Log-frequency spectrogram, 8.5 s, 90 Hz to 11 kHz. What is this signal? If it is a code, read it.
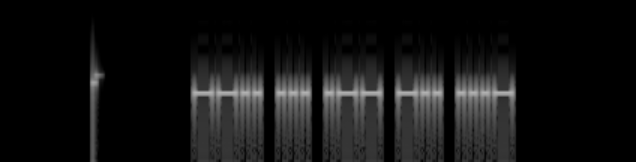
Morse code, heard as a keyed tone, about 15 wpm, 700 Hz. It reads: ZSWDV
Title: Code Groups - 5 Letters - 15wpm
